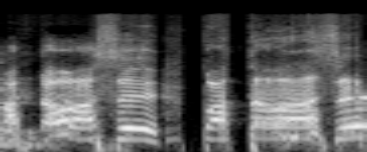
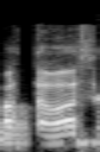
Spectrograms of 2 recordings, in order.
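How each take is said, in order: First: High, loud crazed yelling; crazed shout. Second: Louder mock shout; mock yelling. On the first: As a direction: scream it nonsensically to scare off a thief. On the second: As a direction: yell it like a crazy person. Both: Shown as a demonstration. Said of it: "empiezan a decir".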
